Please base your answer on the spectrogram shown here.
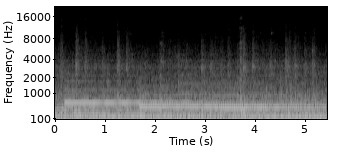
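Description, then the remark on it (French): The luxurious Transvoyage Express steam train rolls along on a long journey with a steady, loud low rumble and rhythmic clatter, while a few long, even tones hold above it. No voices are heard. “vous êtes installé confortablement pour un long voyage dans le magnifique train à vapeur Transvoyage Express.”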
